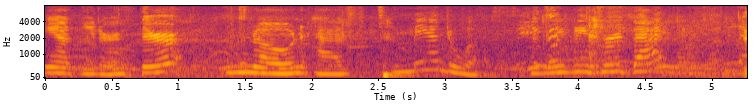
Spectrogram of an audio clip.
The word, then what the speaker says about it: Tamandua: So, being a type of ant leaders, they're known as tamanderas. I believe you've heard that. Yes. Tamandua, different pronunciations, but all the same.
